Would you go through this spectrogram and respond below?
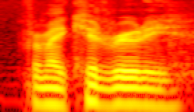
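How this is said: It sounds meek and low status.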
